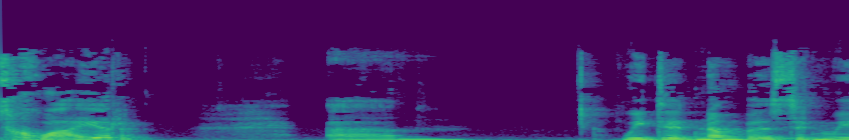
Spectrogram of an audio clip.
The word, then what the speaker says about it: chwaer: CH is that sound that you would get. Sister in Welsh is chwaer.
